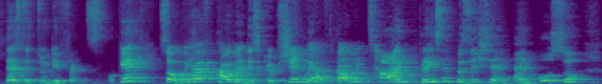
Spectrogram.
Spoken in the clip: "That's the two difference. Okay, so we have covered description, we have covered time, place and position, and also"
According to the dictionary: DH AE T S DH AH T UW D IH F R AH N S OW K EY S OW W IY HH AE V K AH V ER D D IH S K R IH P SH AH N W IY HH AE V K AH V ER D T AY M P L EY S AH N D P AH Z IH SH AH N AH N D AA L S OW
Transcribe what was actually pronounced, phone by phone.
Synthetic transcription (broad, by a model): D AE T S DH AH T UW D IH F R AH N S OW K EY S OW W IY HH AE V K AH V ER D D IH S K R IH P SH AH N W IY HH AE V K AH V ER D T AY M P L EY S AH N P AH Z IH SH AH N AH N D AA L S OW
